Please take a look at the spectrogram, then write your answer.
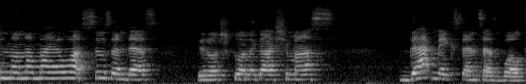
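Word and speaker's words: よろしくお願いします: Now, yoroshiku onegaishimasu. It's kind of tricky to explain what yoroshiku onegaishimasu means.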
